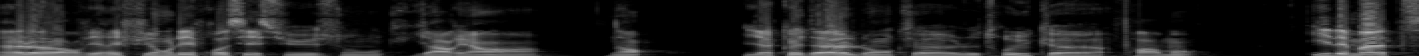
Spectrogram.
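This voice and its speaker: Speaking at a fairly slow pace with a playful tone, a man with an Alsatian accent uses a fairly high pitch, recorded dry and close with no echo. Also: ordinary pitch variation. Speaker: antivirus reviewer. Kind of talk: screen-recorded software tutorial. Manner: casual, playful.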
